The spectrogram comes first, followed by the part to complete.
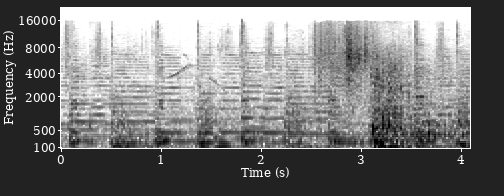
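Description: Cartoon background music with held notes. About three seconds in, a tiger growls loudly over it.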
